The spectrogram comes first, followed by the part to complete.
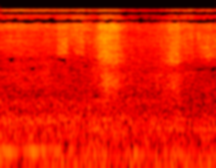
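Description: Garden hose spray nozzle hissing as it waters a planting bed, the spray pattering on wet soil and leaves, with a few brief surges in the hiss.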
